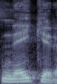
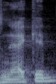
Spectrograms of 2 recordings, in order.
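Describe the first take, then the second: First: Naked is said with a standard pronunciation. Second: Naked is said with a Southern regional pronunciation. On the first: The speaker calls it right. "It's naked. I'm like naked. That sounds weird" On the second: The speaker calls it wrong. "I thought it was naked. I just thought that's how you pronounced it"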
